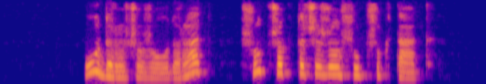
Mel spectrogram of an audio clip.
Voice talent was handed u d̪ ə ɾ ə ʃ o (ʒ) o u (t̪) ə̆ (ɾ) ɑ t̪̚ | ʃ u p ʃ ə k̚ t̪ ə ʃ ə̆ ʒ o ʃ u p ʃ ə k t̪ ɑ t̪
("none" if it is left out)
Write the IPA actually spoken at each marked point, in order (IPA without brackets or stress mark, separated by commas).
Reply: ʒ, d̪, ɾ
